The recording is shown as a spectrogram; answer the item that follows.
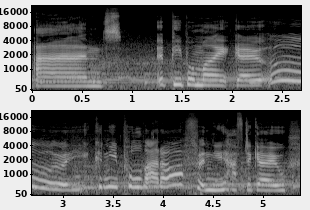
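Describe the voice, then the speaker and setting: A chatty woman from Nottingham talks about her theatre work, restarting and correcting herself as she goes. Her voice sits a little high, and clear music plays underneath her. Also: sing-song, slow. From Nottingham, England. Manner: chatty, self-deprecating, many restarts. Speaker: solo theatre maker. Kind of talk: documentary interview.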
